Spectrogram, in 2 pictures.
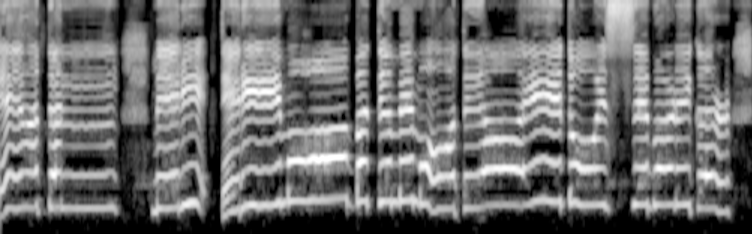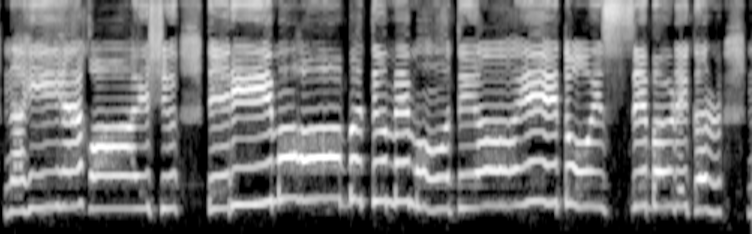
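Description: A boy singing an Urdu patriotic song solo, in held melodic phrases with short pauses between them.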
